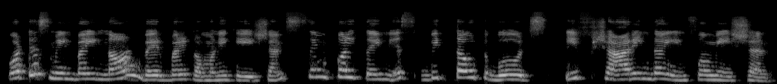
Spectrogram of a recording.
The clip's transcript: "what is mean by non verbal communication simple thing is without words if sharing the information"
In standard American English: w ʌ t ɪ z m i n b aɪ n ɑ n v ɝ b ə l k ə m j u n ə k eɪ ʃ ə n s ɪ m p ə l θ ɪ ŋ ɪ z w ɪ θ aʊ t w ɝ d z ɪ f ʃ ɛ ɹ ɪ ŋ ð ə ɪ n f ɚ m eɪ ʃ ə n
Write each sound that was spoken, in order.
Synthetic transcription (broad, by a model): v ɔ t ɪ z m i n b aɪ n ɑ n v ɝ b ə l k ə m j u n ə k eɪ ʃ ə n s ɪ m p ə l t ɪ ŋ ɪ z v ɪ t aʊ t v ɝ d s ɪ f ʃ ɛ ɹ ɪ ŋ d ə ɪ n f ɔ m eɪ ʃ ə n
